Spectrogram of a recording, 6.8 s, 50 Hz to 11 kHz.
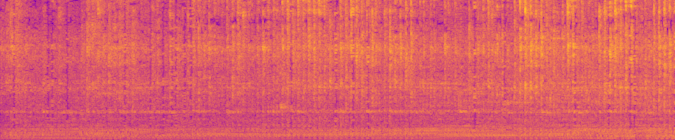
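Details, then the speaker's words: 30-year-old Stihl BG72 two-stroke blower on the bench once warmed up: high, steady buzz holding even speed without surging or stumbling; runs much better warm than on a cold choked start. "Runs much better when it warms up."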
